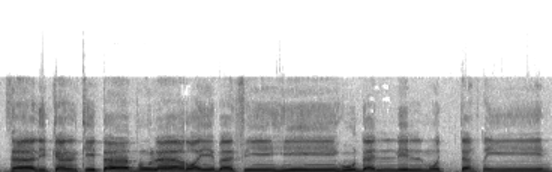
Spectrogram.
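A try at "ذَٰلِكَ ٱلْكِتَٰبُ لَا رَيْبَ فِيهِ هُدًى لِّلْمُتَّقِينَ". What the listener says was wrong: Mungkin sekali lagi sebab dah jadi macam ketiga harakat dah tu. Fihi hudal.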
